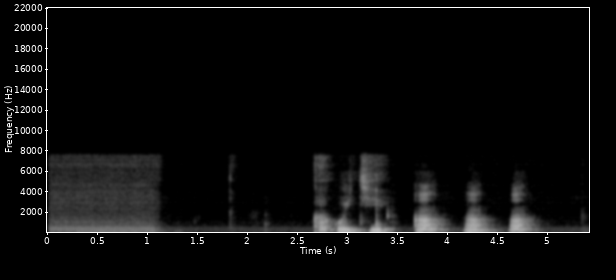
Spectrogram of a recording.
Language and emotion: Russian, sad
